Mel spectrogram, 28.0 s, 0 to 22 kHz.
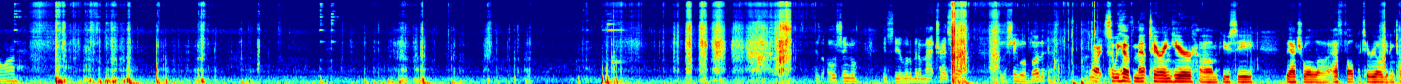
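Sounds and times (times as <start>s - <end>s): roof shingle scraping: 0.6s - 5.6s, 12.5s - 17.5s, 18.8s - 22.1s.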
